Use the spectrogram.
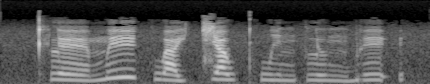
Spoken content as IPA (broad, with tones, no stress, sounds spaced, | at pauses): kʰ l ɛː˨˩ m eː˥˩ k w a˩˦ j t͡ɕ a˧ w kʰ w i˨˩ n p l ɯ˨˩ ŋ b e˦˥ ʔ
